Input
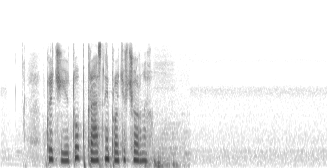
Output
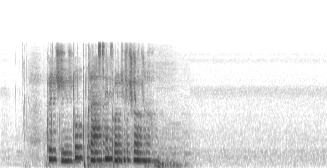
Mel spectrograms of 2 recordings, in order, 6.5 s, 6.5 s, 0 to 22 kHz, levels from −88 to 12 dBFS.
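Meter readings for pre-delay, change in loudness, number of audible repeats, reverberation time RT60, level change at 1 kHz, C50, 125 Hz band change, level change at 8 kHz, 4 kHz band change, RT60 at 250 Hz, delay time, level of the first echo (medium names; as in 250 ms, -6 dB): no reverb, +6.0 dB, 2, no reverb, +7.0 dB, no reverb, +6.0 dB, no reading, +6.5 dB, no reverb, 71 ms, -5.0 dB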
